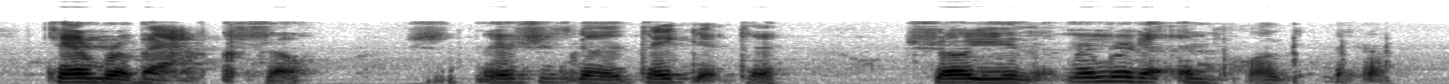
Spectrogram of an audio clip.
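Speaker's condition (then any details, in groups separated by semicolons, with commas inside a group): Brain injury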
